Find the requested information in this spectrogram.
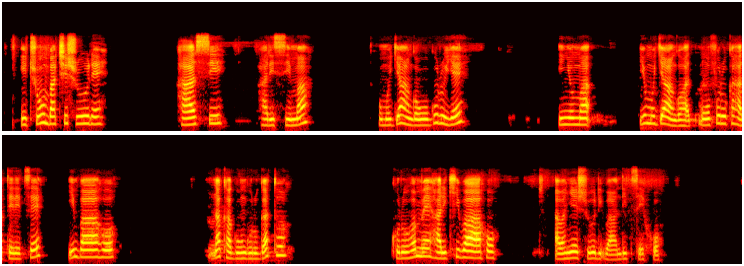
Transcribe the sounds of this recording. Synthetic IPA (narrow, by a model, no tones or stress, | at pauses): it͡ʃuːmbat͡ʃiʃuːɾe̞ | haːsi | haɾisima | umuɾɟaːŋɡo̞wuɡuɾuje̞ | iɲuma | jumuɾɟaːŋɡomuɱfuɾukaɦate̞ɾe̞t͡se̞ | imbaːɦo̞ | nakaɡuːŋɡuɾuɡato̞ | kʰuɾuho̞me̞ɦaɾikʰiβaho̞ | aβaɲe̞ːʃuːɾiβaːndit͡se̞ho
